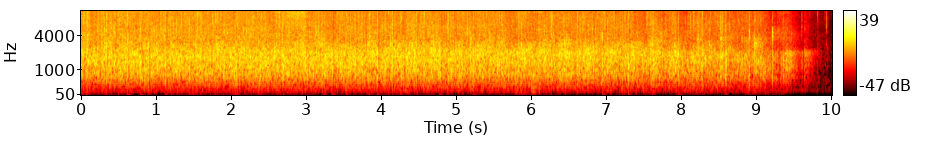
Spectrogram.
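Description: Studio audience applauding: the clapping breaks out at once, holds steady, and dies away near the end.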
